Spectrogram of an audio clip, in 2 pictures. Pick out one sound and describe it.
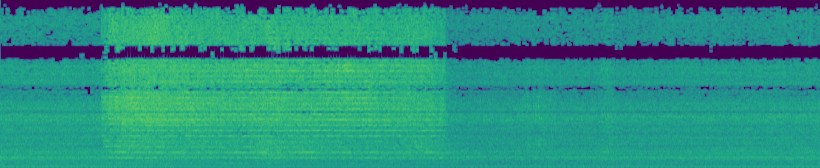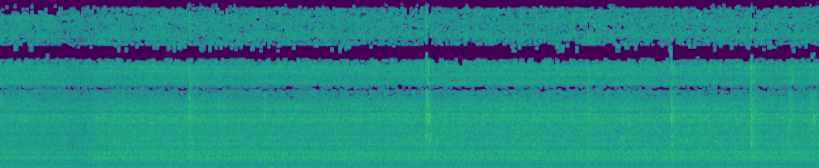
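A large circular saw whines as it spins.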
